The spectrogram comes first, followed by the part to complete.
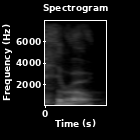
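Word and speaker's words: Thoreau: David Thor's name is actually pronounced more like the word thorough I did a thorough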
